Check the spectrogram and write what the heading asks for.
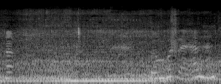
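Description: A motor vehicle's engine running nearby: a steady low drone that stops near the end.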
